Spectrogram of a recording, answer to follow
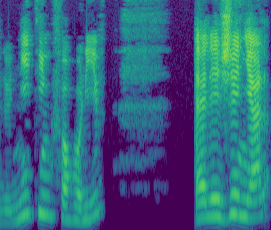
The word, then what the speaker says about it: Knitting: Euh, c'est la Olive Scarf de Knitting for Olive, de Knitting, pardon, on prononce pas le cas, de Knitting for Olive.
